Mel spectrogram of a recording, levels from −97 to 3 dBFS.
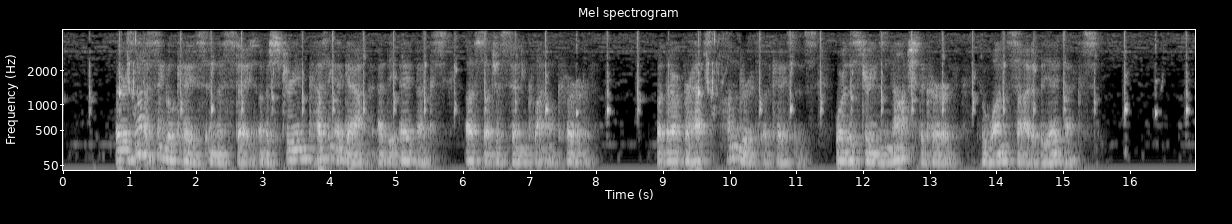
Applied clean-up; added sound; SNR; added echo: none; Drip; 8 dB; reverberation time 0.3 s.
